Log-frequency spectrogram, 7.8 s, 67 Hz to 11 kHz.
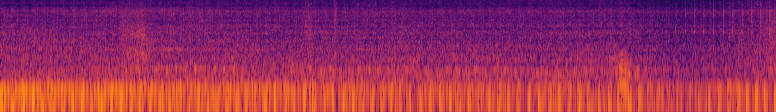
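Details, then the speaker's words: Honda Beat FI scooter engine, previously seized from low oil and uncrankable, idling hot after about 10 minutes with smoke; rough, loose uneven beat with faint whine, from worn piston and piston rings. "engine has been running for about 10 minutes, yes, and the engine is already hot enough to make a whining sound. Yes, it has had an impact on other components, right? Only on the piston ring, the piston ring is already western"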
